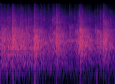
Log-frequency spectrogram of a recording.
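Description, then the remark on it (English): A church audience claps together in sustained applause as a clap offering to the Lord, a dense wash of hand claps with a few sharper accents, fairly loud, with no voices rising above it. “Why don't you give the Lord a mighty clap offering?”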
